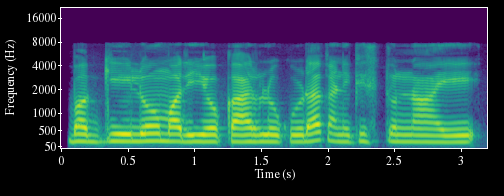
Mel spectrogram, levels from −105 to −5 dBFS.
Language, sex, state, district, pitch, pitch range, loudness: Telugu, male, Telangana, Hyderabad, 195 Hz, 190-205 Hz, -16 LUFS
